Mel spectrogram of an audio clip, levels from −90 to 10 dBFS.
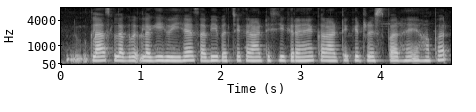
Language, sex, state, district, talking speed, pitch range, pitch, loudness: Hindi, female, Chhattisgarh, Raipur, 220 wpm, 205-215 Hz, 210 Hz, -13 LUFS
